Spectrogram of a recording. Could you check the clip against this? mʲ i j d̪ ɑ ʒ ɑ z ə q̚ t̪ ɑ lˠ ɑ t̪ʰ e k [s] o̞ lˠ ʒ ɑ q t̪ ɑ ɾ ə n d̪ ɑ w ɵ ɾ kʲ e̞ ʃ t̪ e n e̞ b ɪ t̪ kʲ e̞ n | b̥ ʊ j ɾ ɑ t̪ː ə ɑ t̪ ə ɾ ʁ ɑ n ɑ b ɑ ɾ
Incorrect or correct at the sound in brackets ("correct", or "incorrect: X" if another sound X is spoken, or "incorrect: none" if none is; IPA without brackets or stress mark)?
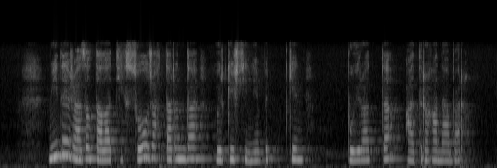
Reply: correct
